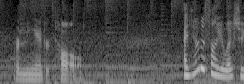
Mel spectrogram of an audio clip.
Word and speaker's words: Neanderthal: preference a preface and there's no h sound when it's pronounced in french and german it's something when i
